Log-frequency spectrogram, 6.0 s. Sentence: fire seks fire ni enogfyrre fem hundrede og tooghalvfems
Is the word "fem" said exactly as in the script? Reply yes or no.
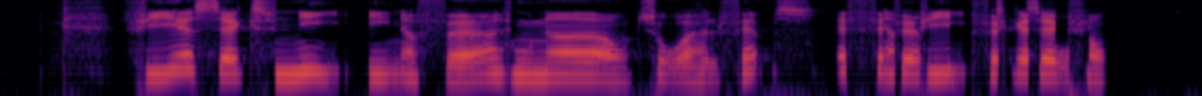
no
